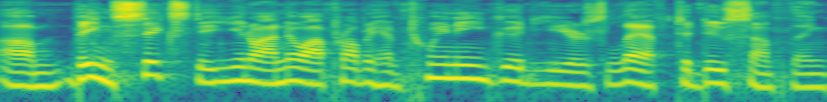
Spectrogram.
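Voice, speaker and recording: The delivery is fairly slow, with ordinary pitch variation. It is a normal speaking voice. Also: man. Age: 60s. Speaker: retiree, neighborhood ministry volunteer. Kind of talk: interview storytelling.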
